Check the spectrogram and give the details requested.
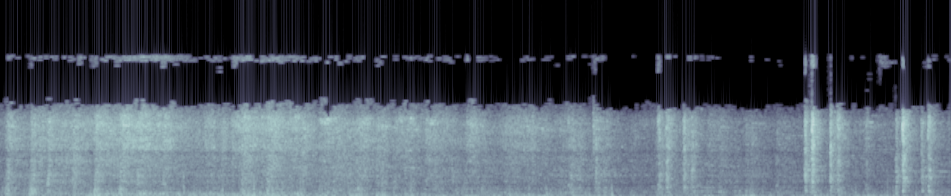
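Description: Indian Railways passenger train running, heard from an open coach doorway: steady wheel and track rumble with clickety-clack over rail joints and points, and a few sharp clacks near the end.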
